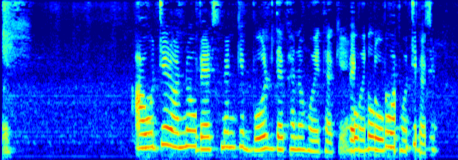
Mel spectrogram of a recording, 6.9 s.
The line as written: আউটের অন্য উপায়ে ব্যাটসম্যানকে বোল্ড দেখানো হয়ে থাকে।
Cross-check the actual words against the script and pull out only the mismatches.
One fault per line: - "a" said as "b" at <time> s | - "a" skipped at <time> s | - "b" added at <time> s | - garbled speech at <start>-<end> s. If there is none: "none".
- "উপায়ে" skipped at 2.8 s
- garbled speech at 5.2-6.5 s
